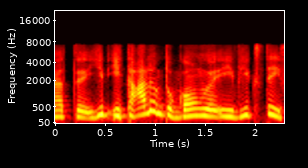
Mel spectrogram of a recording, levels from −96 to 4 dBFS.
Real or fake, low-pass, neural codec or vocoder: fake; 7.2 kHz; codec, 16 kHz, 0.7 kbps, FocalCodec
